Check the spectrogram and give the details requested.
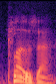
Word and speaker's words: Closer: That's Theatre of Hate on Division, and that's Decades, and it comes from the LP Closer, although our Brian actually today pronounced it Closer, as in something that closes, and I never thought of it like that before.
